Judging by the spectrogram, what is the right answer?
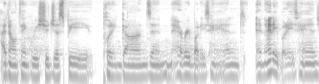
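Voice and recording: A man speaks at a moderate pace in a medium pitch, his slightly mellow tone showing little pitch movement.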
